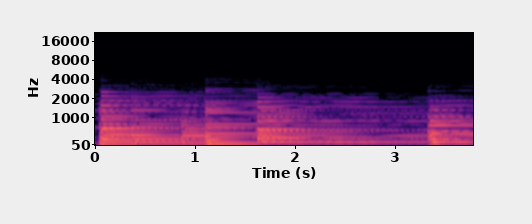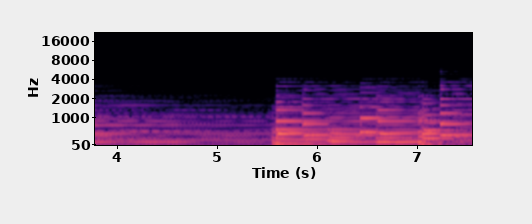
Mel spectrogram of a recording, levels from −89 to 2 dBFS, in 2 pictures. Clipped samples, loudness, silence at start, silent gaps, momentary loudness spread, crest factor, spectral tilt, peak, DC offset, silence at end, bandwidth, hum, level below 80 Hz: under 0.1%; -33 LUFS; 0 s; none; 15 LU; 16 dB; -8.5 dB/octave; -16 dBFS; under 0.1%; 0 s; 4.3 kHz; none; -56 dBFS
